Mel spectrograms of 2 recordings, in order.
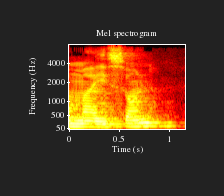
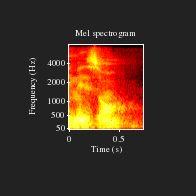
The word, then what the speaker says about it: maison: Si estoy empezando a aprender francés y digo maison, entonces no se dice así, se dice maison.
